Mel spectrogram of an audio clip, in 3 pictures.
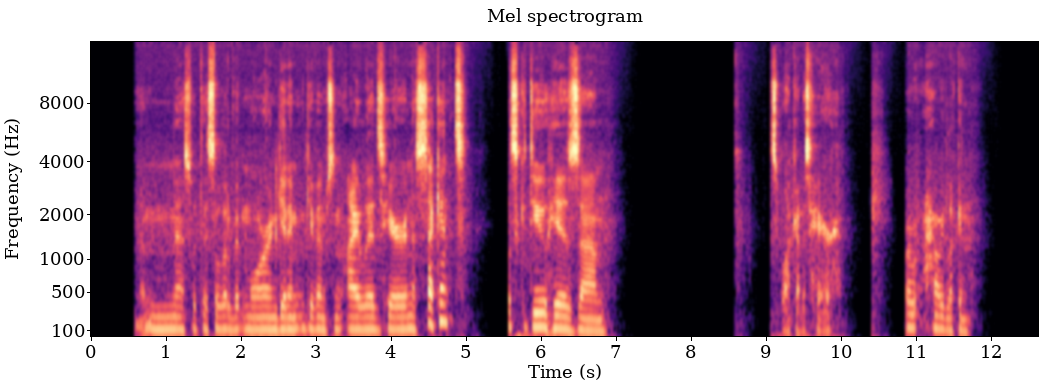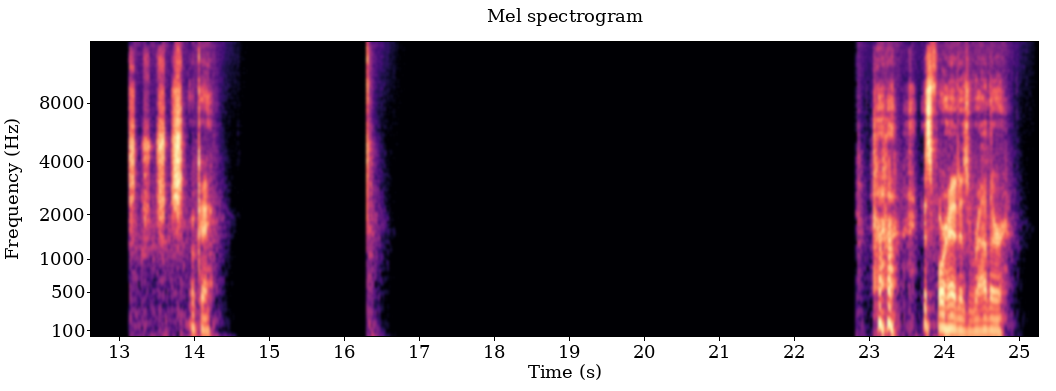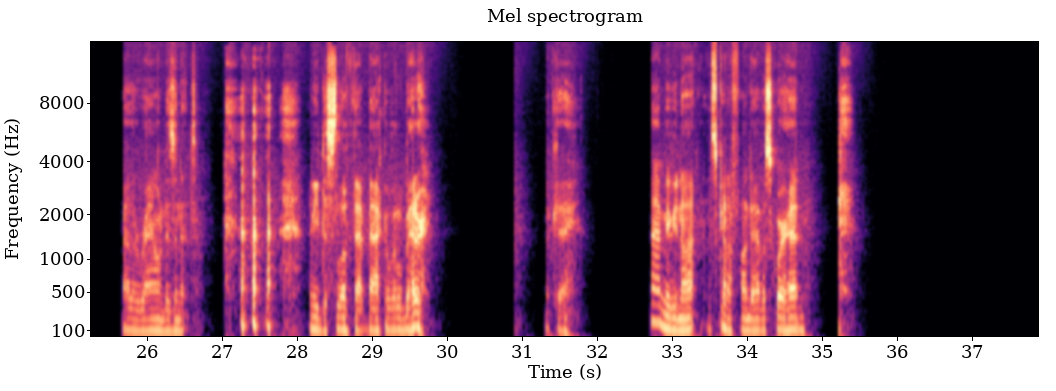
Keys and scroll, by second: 2.2 s.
